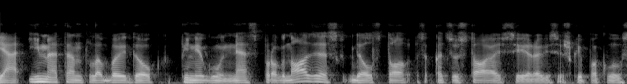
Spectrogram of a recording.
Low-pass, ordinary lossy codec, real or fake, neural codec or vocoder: 7.2 kHz; MP3, 96 kbps; fake; codec, 16 kHz, 8 kbps, FunCodec, trained on LibriTTS, 25 frames a second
